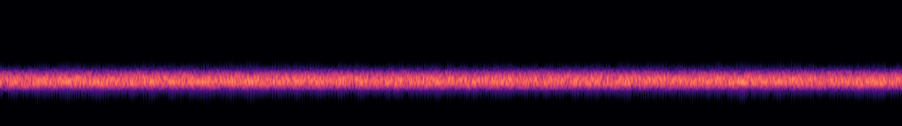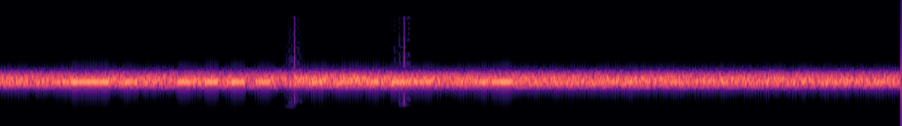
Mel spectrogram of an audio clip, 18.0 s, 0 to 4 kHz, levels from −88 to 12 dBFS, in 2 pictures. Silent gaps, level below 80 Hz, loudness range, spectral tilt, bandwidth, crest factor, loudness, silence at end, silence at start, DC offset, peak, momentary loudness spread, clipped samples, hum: none; under -90 dBFS; 4 LU; -2 dB/octave; 1.1 kHz; 12 dB; -20 LUFS; 0 s; 0 s; under 0.1%; -8 dBFS; 5 LU; under 0.1%; none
